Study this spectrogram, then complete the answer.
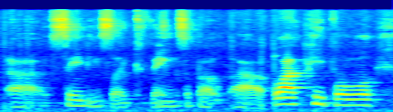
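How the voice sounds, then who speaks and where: A woman with an unremarkable speaking voice talks at a moderate pace with lively intonation. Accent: Canadian. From Canada. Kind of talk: interview.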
